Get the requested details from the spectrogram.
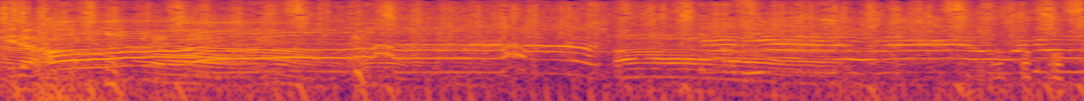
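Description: A young man laughs heartily into a close microphone.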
